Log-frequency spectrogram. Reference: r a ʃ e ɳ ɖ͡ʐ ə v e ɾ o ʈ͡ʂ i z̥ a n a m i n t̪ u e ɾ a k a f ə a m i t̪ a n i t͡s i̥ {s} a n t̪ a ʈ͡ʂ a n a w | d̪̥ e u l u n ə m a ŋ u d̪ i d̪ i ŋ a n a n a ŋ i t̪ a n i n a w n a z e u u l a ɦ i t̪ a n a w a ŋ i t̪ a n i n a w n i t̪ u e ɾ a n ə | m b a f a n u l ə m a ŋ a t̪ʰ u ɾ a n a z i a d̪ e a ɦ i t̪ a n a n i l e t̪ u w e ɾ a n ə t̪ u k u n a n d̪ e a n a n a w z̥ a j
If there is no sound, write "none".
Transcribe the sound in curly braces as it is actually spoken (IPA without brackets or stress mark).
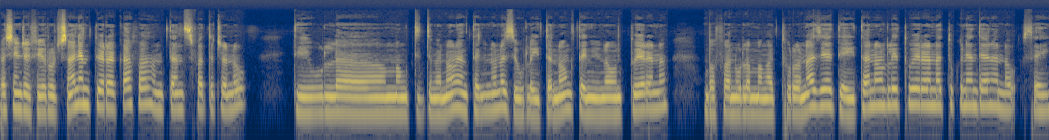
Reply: f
